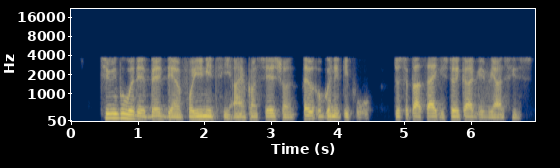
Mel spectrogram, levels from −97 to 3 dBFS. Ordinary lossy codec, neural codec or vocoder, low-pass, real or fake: none; codec, 16 kHz, 1.1 kbps, Voila-Tokenizer; 3.6 kHz; fake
